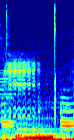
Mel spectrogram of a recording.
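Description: A sheep in the video game Minecraft gives one short, wavering bleat, close and clear over faint background game noise, with no talking.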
